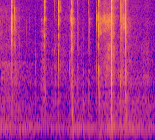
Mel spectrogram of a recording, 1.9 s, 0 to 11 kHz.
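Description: Faint keystrokes on a computer keyboard while text is typed into a cell in SMART Notebook 11: a handful of light, irregular clicks spread over two seconds against a quiet room.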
